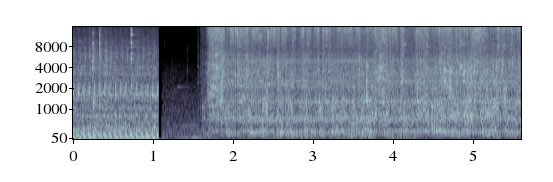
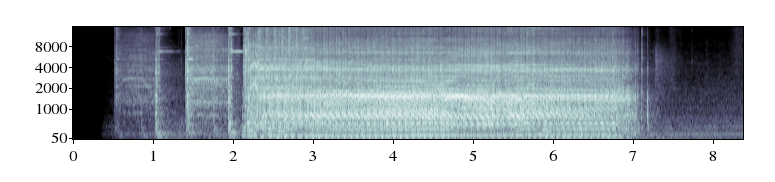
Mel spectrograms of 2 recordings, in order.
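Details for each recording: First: Apache Alfa motorcycle at 764 km, whose sound changed after the kick-start was pressed while putting it on the centre stand with the engine running: after adjustment it drops out briefly, then catches and runs steadily and evenly, with no problem. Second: Apachi Alfa motorcycle: the owner pressed the kick-start while lifting the running bike onto its center stand, and the engine sound changed; it now runs harsh and rattly with the kick-start mechanism jammed.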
